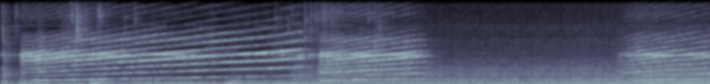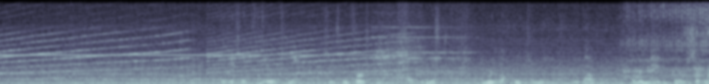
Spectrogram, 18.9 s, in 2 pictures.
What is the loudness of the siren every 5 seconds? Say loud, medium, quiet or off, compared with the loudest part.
loud, loud, medium, off.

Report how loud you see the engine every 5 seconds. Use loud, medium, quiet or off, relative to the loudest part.
medium, medium, loud, loud.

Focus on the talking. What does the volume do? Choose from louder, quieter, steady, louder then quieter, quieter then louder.
steady.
